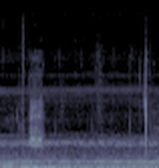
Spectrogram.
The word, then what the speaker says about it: Lich: Lich yeah Lich King that's how you say it Lich yet as he gazes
